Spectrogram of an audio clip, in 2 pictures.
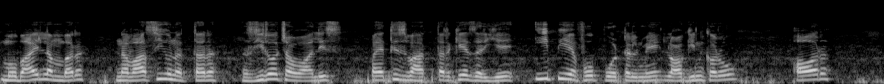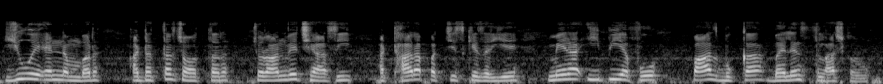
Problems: constant background noise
